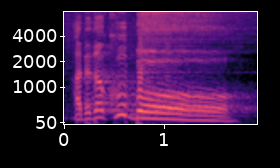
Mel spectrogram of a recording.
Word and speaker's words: Antetokounmpo: Antetokounmpo. That's the right way to say our last name, by the way.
